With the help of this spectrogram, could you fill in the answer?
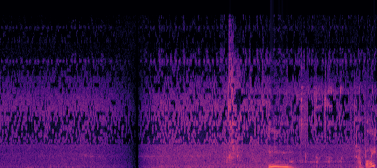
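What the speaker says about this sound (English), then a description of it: "this wind. It wasn't supposed to be this windy." Wind blowing by the River Avon on an autumn day, a steady broadband rush with a brief lull partway through, while a person speaks briefly near the end.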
